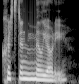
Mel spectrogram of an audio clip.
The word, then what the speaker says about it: Cristin Milioti: Please say her name again for me cuz I can't Cristin Milioti.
